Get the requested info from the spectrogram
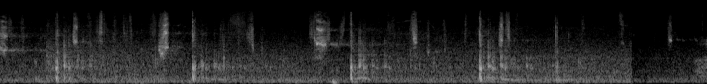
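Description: Tennis rally on a hard court: a tennis ball is struck by racquets and bounces, giving sharp hits about every second, over a faint steady background.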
